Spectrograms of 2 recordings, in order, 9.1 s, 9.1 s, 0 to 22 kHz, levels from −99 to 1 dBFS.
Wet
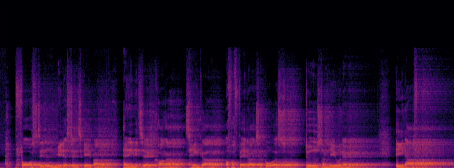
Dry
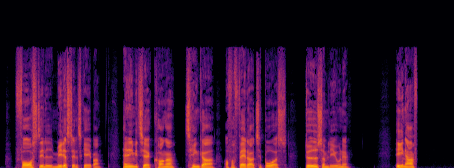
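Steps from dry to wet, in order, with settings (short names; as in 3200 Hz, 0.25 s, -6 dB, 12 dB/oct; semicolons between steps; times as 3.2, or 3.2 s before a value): bell 980 Hz -11 dB 0.58 oct; on a send at -6 dB: reverb RT60 1.3 s, pre-delay 3 ms; on the sum: limiter -19.5 dBFS, peak gain reduction 10.5 dB; fixed phaser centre 560 Hz, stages 4; reverse; compressor 16:1, threshold -44 dBFS, peak gain reduction 19 dB; reverse; LPF 1600 Hz 6 dB/oct; low shelf 62 Hz -6 dB; three-band squash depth 70%; gain +10 dB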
